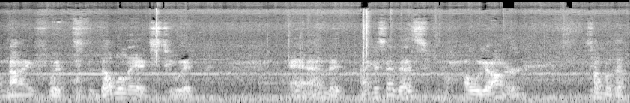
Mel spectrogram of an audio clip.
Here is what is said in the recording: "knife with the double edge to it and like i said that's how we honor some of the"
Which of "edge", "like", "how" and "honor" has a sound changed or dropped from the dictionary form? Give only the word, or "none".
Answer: edge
